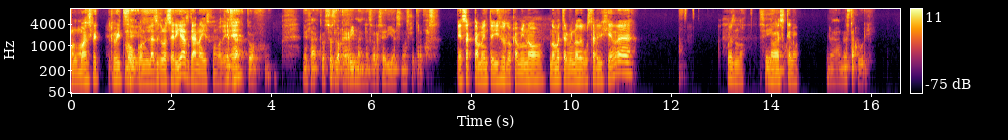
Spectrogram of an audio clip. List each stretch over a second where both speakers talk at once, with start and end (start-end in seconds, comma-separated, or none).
none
